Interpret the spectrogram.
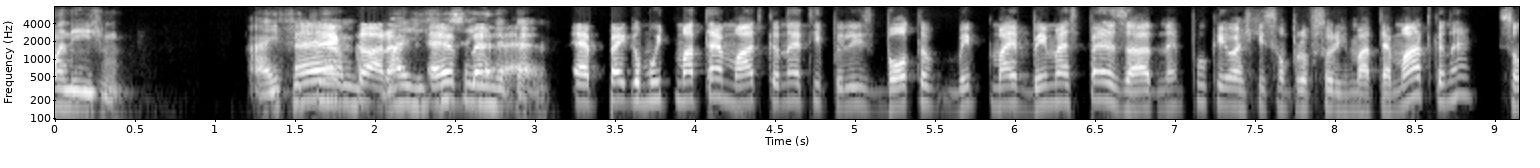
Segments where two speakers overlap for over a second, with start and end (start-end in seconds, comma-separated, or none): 1.5-3.1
